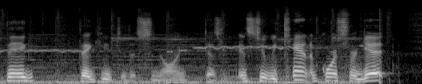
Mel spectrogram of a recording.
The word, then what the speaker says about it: Sonoran Desert Institute: The Sonoran Desert Institute.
